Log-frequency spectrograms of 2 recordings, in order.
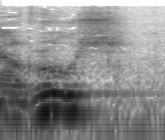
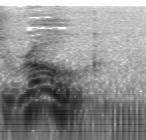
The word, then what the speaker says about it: Rogue: Entonces, si una persona lee esta palabra y cree que es en francés y la pronuncia Rouge, ¿cómo? ¿Está bien o está mal? – Mulan. – Está bien que yo le diga, no, es Rogue. O sea, yo sé que es Rogue, porque en inglés la wea.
